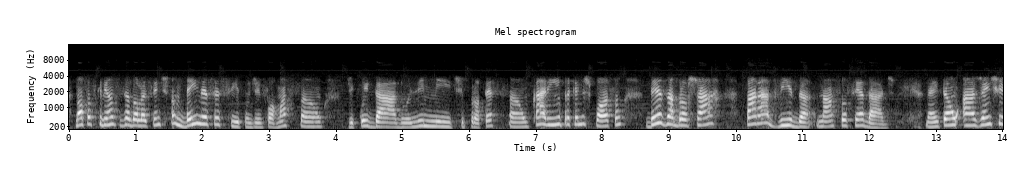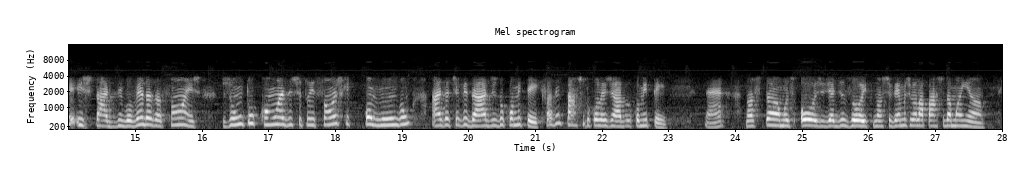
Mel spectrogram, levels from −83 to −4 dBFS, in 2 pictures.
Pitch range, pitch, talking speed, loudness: 220-280 Hz, 245 Hz, 130 wpm, -19 LUFS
